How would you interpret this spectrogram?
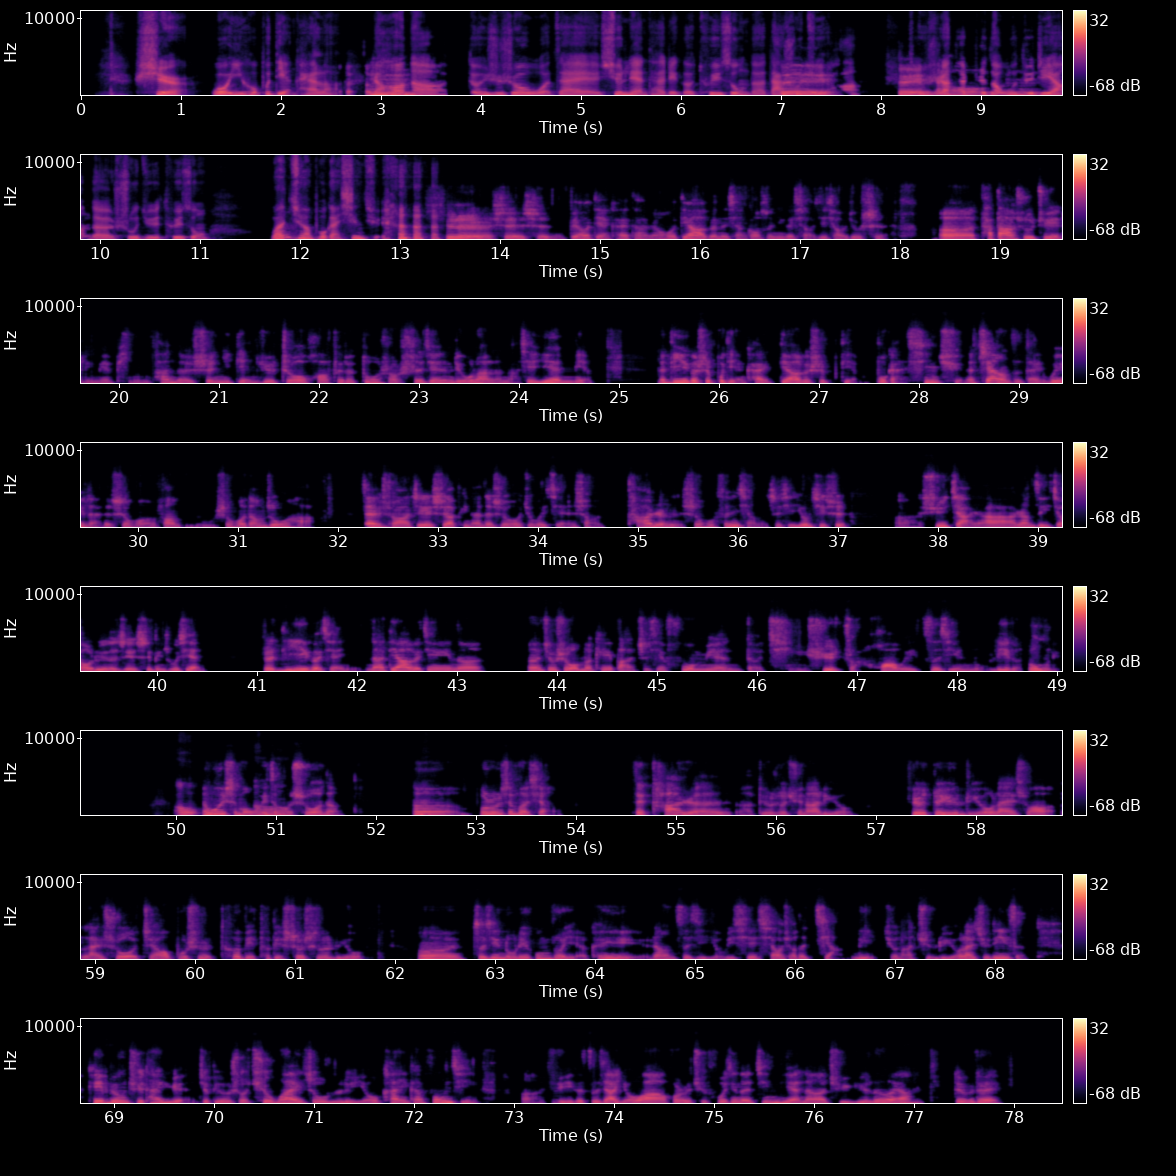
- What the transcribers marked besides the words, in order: other background noise; chuckle
- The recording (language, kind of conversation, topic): Chinese, advice, 社交媒体上频繁看到他人炫耀奢华生活时，为什么容易让人产生攀比心理？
